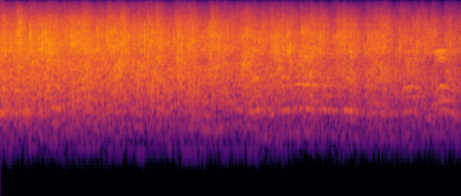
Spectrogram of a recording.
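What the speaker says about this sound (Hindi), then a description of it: "एक बार जोरदार तालियों से इस्तकबाल किया रहा है" Loud, dense applause from the audience at an Urdu poetry recital, a continuous roar of many clapping hands holding steady throughout, with some crowd noise blended in.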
